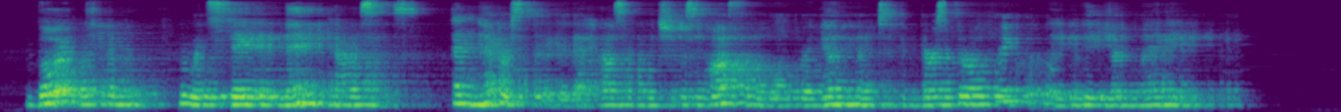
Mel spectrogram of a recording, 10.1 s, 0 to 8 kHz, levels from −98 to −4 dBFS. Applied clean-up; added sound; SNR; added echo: neural mask model DeepFilterNet 3.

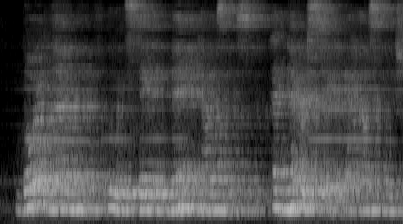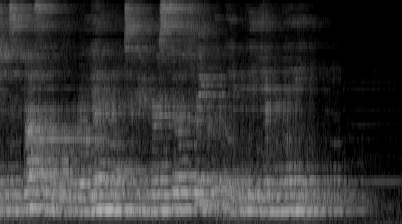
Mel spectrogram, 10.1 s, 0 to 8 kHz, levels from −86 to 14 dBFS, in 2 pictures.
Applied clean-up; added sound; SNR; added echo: neural separator model SepFormer DNS4.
